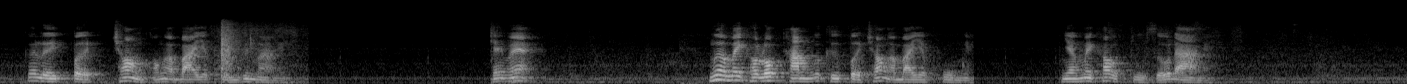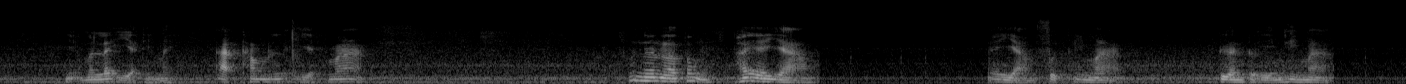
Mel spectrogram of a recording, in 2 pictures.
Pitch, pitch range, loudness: 115 Hz, 100-140 Hz, -29 LUFS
